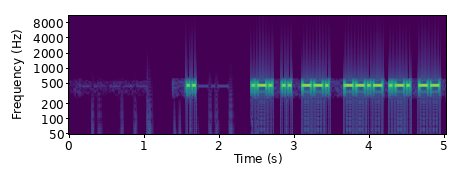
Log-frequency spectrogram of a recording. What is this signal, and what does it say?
Morse code, heard as a keyed tone, about 31 wpm, 460 Hz. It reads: I RIG QRM
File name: contests / ss-cw-k5tr-op-n5rz -1600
